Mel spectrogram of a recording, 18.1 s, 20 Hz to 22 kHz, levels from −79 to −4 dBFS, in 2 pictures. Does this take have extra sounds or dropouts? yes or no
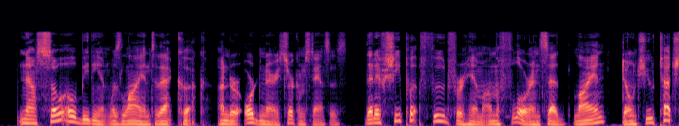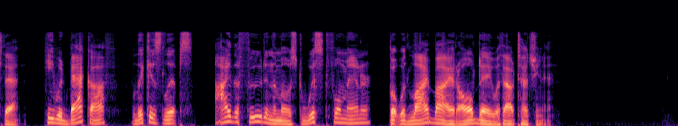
no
